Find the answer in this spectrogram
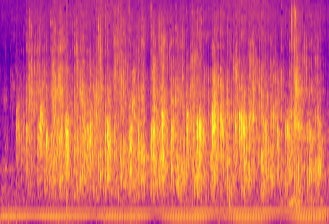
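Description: Audience applauding: many hands clapping in a light, dense patter that begins just after a brief lull, with a steady low hum from the sound system underneath.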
